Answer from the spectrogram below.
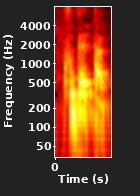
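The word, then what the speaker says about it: coup: 다음 오케이 구 아 발음 조심해라 저것도 쿠프 아니야 어떻게 발음 피 묵음이야 쿠 그냥 쿠 꾸 프랑스에서 나 다시 아까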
